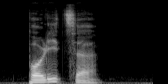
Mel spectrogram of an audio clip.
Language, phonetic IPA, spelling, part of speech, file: Polish, [pɔˈlʲit͡sɛ], Police, proper noun, Pl-Police.ogg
